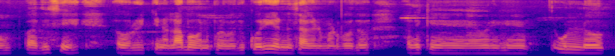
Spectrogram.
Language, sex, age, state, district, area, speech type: Kannada, male, 60+, Karnataka, Shimoga, rural, spontaneous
